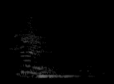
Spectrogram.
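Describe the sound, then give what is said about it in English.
A single quick sneeze, a sharp breathy burst that trails off into a short voiced tail. It sounds fairly faint. “Bless you.”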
